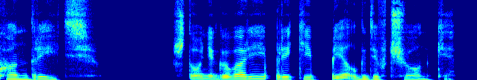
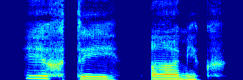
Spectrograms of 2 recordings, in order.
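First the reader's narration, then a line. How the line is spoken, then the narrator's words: Sighing. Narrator (Russian): Ясмина вздохнула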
